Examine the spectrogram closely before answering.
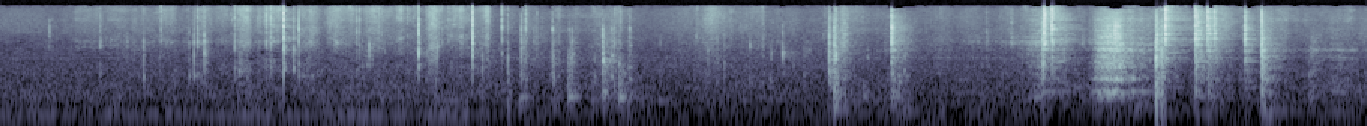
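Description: Wood screws being driven by hand with a screwdriver into wooden blocks: a run of small clicks and creaks, with louder knocks and scrapes as the wood is handled in the second half.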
